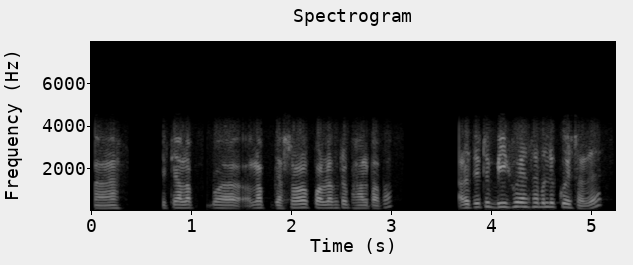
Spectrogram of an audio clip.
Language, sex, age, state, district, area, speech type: Assamese, male, 30-45, Assam, Morigaon, rural, conversation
